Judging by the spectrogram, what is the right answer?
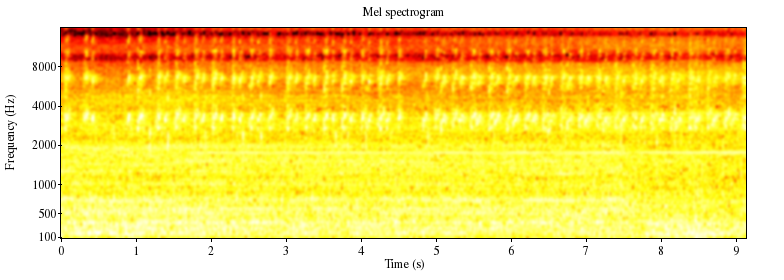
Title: iRobot making squeaking sound.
